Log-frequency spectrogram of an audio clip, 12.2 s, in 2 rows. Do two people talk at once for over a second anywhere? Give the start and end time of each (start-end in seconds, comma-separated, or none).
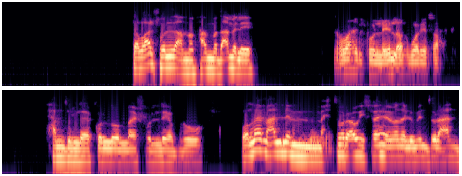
none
